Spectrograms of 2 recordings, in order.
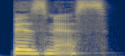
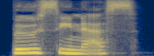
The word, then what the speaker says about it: business: We drop the I in the middle. It becomes two syllables.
